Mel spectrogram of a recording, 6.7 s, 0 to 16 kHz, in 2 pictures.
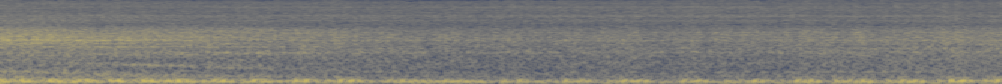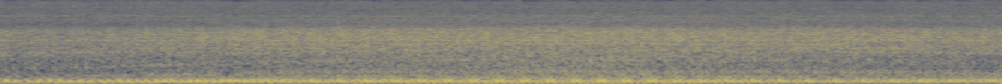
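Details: Subaru EJ20K engine at idle: repeating low knock about three per second riding over the exhaust rumble; internal engine knock, source undetermined.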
